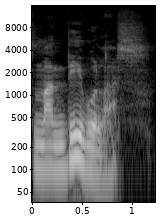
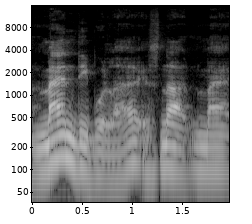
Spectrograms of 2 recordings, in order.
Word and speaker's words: mandíbula: Again, you can see where there is a written accent on the letter I, so that you know that that's where the emphasis is on that syllable. It's not mandibula, it is mandíbula. And so the accent is on the I.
